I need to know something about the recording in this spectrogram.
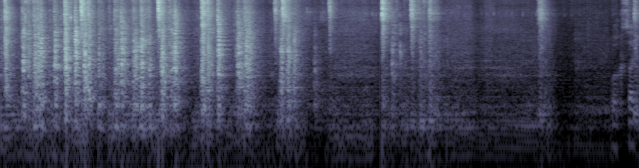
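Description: Spinning tops whir and clash against each other in a plastic arena, with rapid clacking knocks.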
